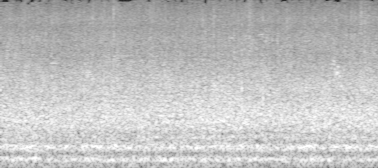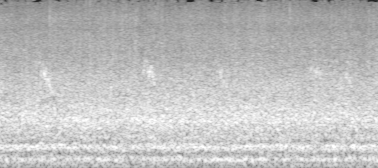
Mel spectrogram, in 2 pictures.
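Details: Bees swarm in and out of their hive in spring among blooming flowers, giving a dense, steady low buzzing hum with a continuous drone and no pauses; faint short bird chirps sound high above.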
